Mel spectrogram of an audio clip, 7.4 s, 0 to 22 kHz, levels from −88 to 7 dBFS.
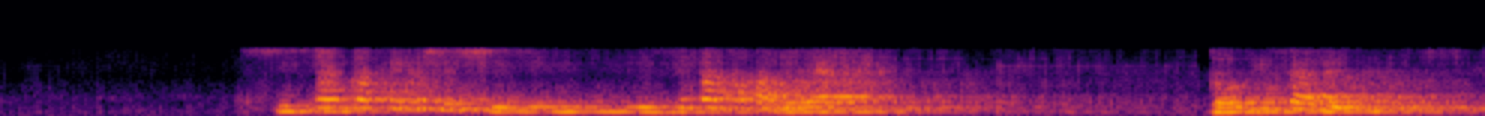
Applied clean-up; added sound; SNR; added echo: neural separator model SepFormer DNS4.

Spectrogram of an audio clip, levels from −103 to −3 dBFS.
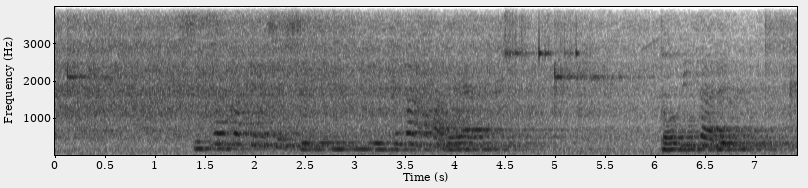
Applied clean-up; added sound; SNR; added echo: none; Coin (dropping) / Glass; 10 dB; reverberation time 2.9 s.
